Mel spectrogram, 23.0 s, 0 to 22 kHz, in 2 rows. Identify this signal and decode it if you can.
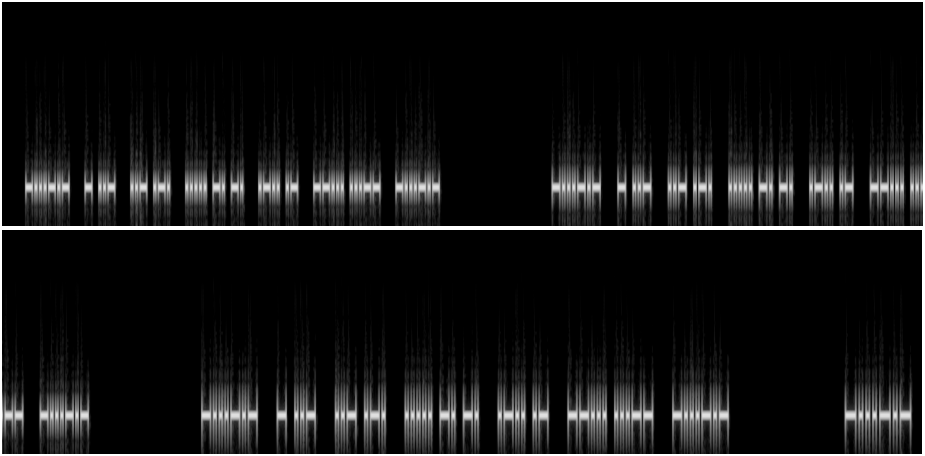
Morse code, heard as a keyed tone, about 37 wpm, 700 Hz. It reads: <BK> TU UR 5NN LA 73 <BK> <BK> TU UR 5NN LA 73 <BK> <BK> TU UR 5NN LA 73 <BK> <BK>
